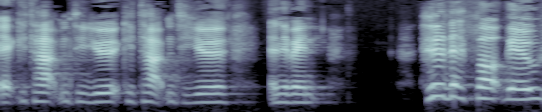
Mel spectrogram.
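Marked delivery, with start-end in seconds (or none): 3.2-4.1 piss-taking, high, put-on Scottish accent. Retelling people quoting the speaker's own words back, mocking scottish accent. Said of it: "They try and do a Scottish accent and take the piss".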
